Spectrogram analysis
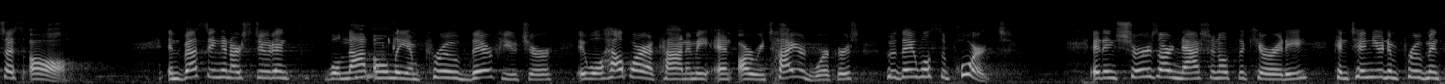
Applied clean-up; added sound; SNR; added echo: none; Gurgling; 12 dB; none.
